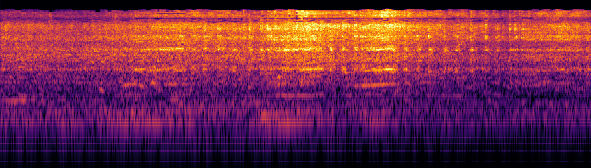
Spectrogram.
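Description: A motorbike passes close by.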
